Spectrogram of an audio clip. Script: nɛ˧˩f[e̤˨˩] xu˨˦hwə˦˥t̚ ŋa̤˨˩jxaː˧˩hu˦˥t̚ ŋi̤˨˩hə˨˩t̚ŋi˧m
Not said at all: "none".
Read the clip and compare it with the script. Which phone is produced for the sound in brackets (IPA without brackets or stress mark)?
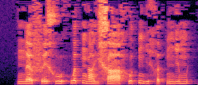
ḛ˧˥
